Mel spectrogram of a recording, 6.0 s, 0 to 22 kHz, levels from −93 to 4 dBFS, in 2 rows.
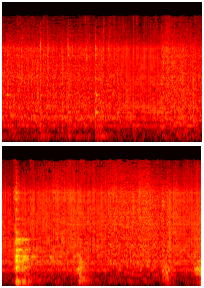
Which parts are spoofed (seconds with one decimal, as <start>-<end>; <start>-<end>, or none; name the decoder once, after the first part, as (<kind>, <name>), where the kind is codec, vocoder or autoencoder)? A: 1.8-2.4 (vocoder, BigVGAN v2); 3.0-4.6; 5.5-6.0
